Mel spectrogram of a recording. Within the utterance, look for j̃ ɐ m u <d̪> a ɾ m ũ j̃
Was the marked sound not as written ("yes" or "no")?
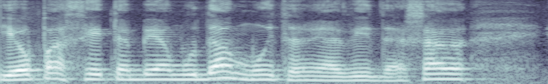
no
